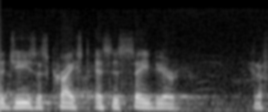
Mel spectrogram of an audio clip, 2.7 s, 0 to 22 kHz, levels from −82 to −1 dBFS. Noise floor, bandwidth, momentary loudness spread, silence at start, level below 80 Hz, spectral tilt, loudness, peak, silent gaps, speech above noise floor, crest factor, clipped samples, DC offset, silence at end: -50 dBFS; 16 kHz; 14 LU; 0 s; -54 dBFS; -8.5 dB/octave; -22 LUFS; -6 dBFS; none; 29 dB; 16 dB; under 0.1%; under 0.1%; 0 s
